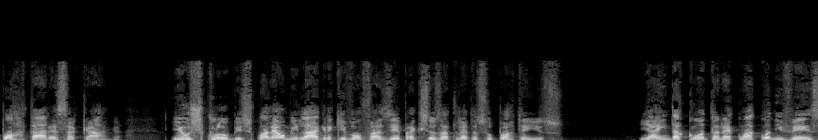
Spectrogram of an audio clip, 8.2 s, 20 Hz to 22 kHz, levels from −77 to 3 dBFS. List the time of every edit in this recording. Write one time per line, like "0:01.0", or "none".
0:01.6
0:06.3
